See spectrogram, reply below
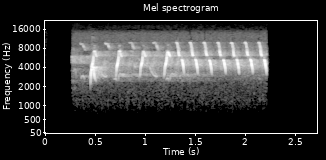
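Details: Alder flycatcher (Empidonax alnorum), pip call.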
